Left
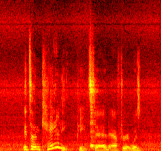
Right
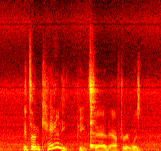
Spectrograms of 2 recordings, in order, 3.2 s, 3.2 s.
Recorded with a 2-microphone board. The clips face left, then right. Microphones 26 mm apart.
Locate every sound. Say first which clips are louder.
0.5 s a woman speaking: right 3 dB; 20° right (ahead or behind), 0.5 m
1.8 s a cowbell: right 5 dB; 45° right (ahead or behind), 0.9 m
